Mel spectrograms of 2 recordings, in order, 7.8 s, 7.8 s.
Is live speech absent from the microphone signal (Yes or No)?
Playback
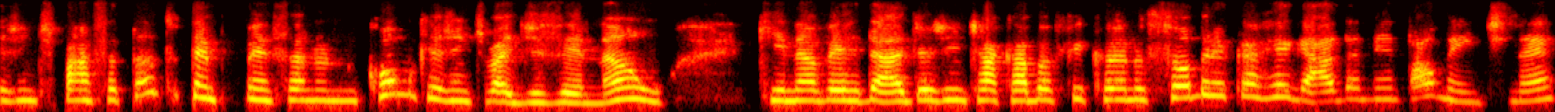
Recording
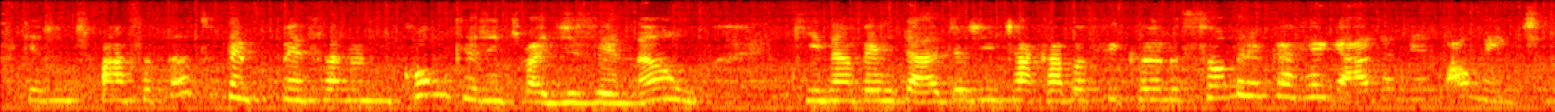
Yes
